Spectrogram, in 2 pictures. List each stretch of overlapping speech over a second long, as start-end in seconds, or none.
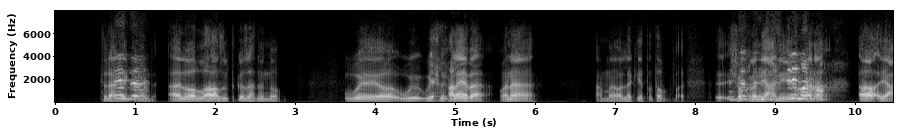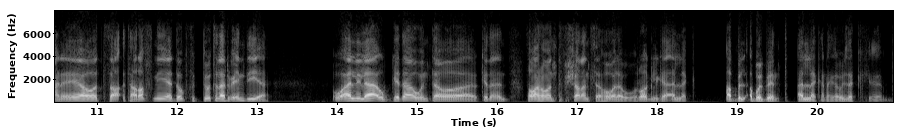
8.4-9.7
